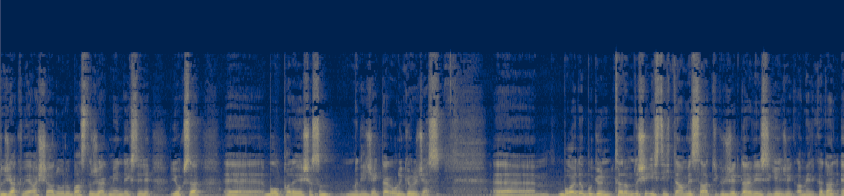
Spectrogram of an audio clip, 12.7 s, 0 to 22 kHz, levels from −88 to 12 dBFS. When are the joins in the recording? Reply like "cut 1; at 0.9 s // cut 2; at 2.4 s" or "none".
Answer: none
